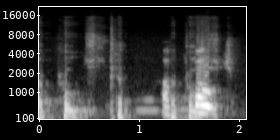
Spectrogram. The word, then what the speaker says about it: approached: the screen there i approached both yeah you got it yeah you got to get that t on the end the e d is like a t a post that's it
